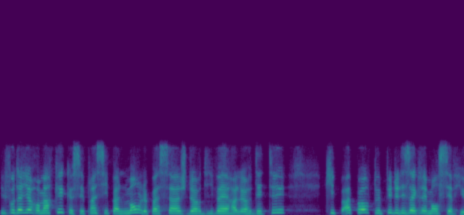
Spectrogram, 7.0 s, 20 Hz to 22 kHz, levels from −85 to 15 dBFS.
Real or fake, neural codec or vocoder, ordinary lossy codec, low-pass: fake; codec, 16 kHz, 0.7 kbps, FocalCodec; Opus, 24 kbps; 7.2 kHz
